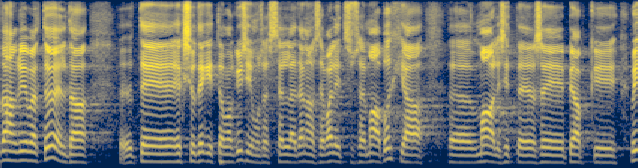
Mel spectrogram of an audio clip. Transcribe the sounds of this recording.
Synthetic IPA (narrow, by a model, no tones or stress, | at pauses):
t̪ɑɦɑnkɯjɡe̥eɑlt̪ːˑø̞e̞ld̪ɑ | t̪e̞eksjut̪e̞ɡit̪ːeo̞mɑkys̬ʲimusest̪se̞lːet̪ænɑse̞vɑlʲit̪suse̞mɑːpɤhjɑ | mɑːlisit̪ːejɑse̞ːpeɑb̥ki | vɤj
